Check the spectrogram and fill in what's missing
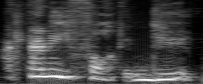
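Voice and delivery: high-pitched bad Scottish; attempted Geordie veering into Scottish; accidental Scottish accent. Shown as a demonstration. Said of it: "Nah, Scottish, that is".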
